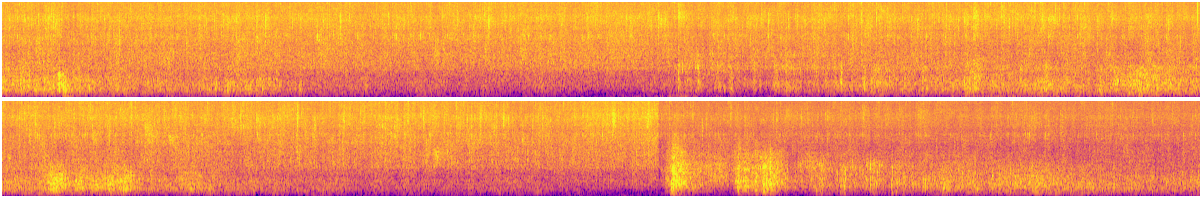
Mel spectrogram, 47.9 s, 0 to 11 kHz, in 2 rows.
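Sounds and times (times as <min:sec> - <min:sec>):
sharp thunderclap: 0:00.0 - 0:06.1, 0:13.4 - 0:30.0, 0:37.1 - 0:47.9
rolling thunder: 0:00.0 - 0:09.7, 0:12.9 - 0:32.4, 0:37.1 - 0:47.9
heavy rain: 0:00.0 - 0:47.9.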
